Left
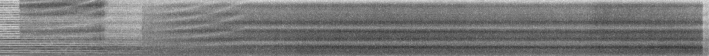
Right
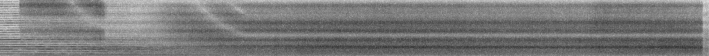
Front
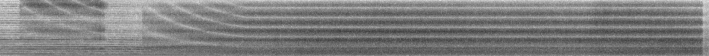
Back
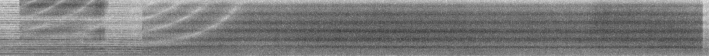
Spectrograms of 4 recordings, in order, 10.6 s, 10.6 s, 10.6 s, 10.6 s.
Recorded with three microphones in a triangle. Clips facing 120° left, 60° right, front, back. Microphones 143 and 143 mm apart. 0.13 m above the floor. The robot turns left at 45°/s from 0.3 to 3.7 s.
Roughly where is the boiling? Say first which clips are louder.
Left 2 dB, even; left.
